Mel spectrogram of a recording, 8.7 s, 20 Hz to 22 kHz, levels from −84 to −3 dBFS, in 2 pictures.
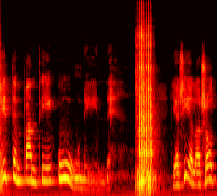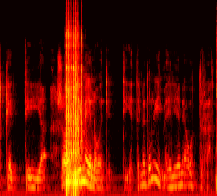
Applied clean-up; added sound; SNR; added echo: none; Tools; -2 dB; none.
